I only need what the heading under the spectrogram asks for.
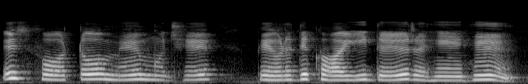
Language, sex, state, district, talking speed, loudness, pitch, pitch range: Hindi, female, Madhya Pradesh, Katni, 100 wpm, -17 LUFS, 215 Hz, 205-230 Hz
